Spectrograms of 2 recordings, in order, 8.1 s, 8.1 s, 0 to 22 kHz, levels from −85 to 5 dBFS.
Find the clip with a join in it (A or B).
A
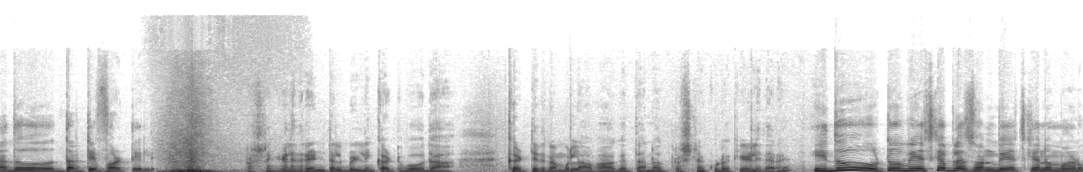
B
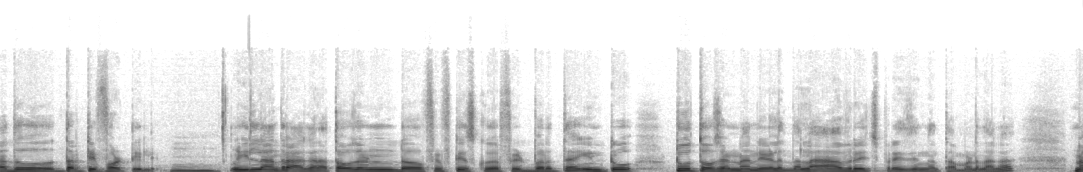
A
